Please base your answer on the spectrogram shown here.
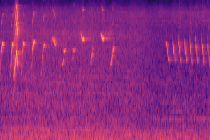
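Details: Kept Oriental magpie-robin (kacer), excited on hearing other birds, delivers a loud sharp note followed by brisk rising chirps, then a rapid rattle of short, evenly repeated high notes after a brief pause.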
